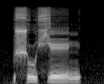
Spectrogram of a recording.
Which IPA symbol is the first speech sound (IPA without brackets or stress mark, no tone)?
ʃ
